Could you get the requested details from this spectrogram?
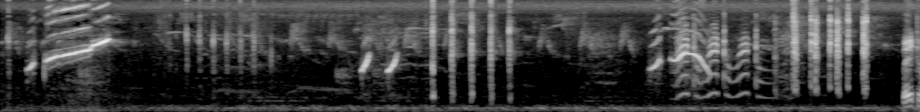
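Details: Parrot calls in a natural setting: a sharp rising whistled squawk, then scattered clicks and short chirps, later a cluster of wavering, warbling notes and a final loud squawk, with a steady low hum throughout.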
